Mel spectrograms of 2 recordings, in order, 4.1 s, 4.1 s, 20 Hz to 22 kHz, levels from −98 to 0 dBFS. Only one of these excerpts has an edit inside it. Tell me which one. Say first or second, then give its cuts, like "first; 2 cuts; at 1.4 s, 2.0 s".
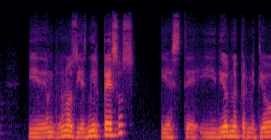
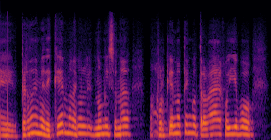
second; 2 cuts; at 1.1 s, 2.3 s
